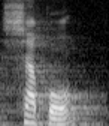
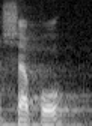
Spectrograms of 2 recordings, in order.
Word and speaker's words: chapeau: Un chapeau, todas las palabras que terminan en E-A-U se pronuncian como O, un chapeau.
